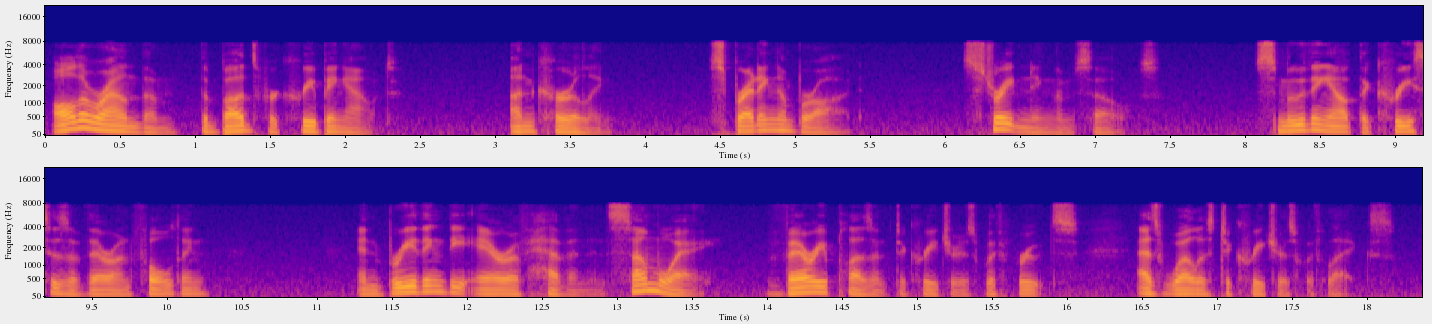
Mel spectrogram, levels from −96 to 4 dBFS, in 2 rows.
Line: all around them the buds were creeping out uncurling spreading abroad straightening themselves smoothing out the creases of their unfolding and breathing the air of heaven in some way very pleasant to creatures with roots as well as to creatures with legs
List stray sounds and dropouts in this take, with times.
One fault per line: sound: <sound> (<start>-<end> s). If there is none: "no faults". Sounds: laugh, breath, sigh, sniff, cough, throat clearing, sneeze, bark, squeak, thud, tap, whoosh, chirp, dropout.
no faults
